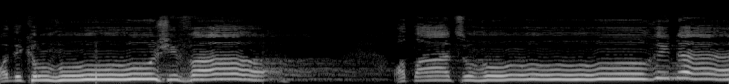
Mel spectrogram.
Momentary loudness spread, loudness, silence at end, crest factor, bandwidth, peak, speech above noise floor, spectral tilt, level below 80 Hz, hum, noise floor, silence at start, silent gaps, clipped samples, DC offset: 11 LU; -23 LUFS; 0 s; 12 dB; 10 kHz; -12 dBFS; 32 dB; -7 dB/octave; -72 dBFS; none; -54 dBFS; 0 s; none; under 0.1%; under 0.1%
